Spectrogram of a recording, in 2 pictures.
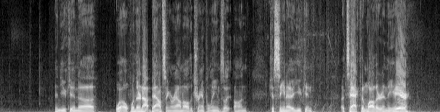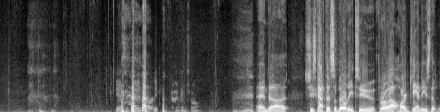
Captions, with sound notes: And you can, well, when they're not bouncing around on all the trampolines on casino. You can attack them while they're in the air. (laughs) - And she's got this ability to throw out hard candies that will stun.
